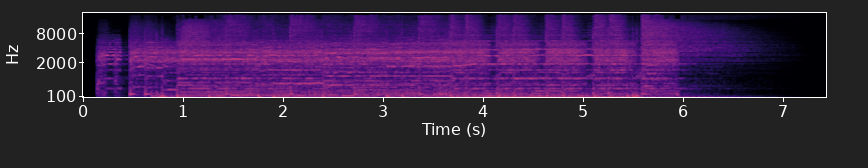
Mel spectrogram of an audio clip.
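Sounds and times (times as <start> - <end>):
victory theme music: 1.0 - 6.8.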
